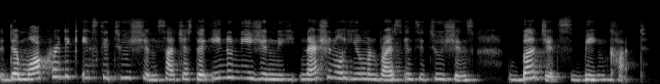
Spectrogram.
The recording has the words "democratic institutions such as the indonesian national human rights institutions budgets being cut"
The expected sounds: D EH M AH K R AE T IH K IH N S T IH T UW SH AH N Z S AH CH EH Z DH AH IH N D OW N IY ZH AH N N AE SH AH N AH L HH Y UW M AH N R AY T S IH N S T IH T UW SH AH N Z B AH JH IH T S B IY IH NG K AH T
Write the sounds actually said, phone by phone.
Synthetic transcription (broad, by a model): D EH M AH K R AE T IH K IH N S T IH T UW SH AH N S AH CH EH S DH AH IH N D OW N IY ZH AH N N AE SH AH N AH L HH Y UW M AH N R AY T S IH N S T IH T UW SH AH N S B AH JH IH T S B IY IH NG K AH T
